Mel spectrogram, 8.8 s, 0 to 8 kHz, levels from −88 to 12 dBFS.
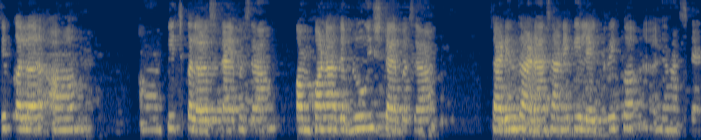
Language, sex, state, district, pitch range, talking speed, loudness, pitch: Konkani, female, Goa, North and South Goa, 230-255 Hz, 135 wpm, -17 LUFS, 245 Hz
